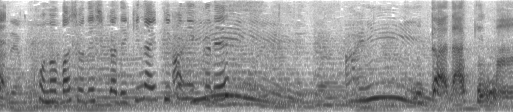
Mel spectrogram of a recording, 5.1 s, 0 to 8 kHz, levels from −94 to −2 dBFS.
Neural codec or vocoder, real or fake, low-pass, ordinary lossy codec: none; real; none; none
